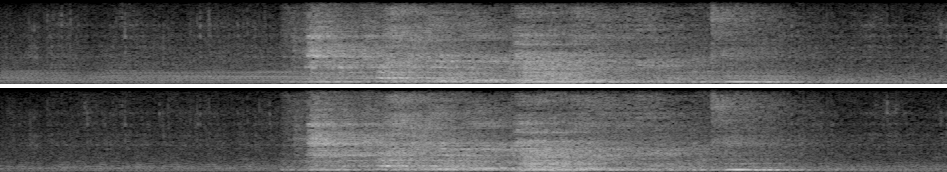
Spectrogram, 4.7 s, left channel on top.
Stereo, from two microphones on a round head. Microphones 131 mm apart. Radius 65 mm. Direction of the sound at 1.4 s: 65° left (ahead or behind).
